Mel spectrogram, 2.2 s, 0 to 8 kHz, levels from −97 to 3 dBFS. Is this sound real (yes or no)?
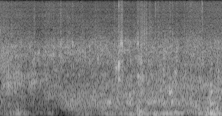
no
